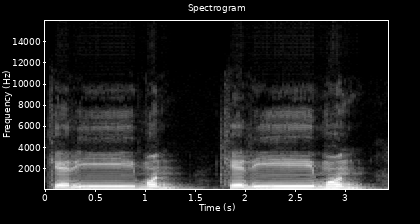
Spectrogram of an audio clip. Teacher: Y harfi gelirse ra harfi med olmak uzatılmak zorunda olsa da ince okunması değişmez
